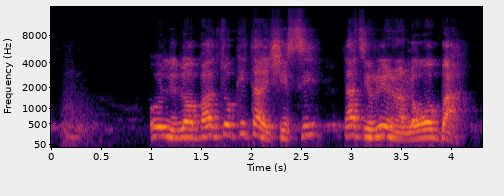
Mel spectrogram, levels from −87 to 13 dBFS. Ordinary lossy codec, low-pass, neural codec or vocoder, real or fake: Opus, 16 kbps; 14.4 kHz; none; real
